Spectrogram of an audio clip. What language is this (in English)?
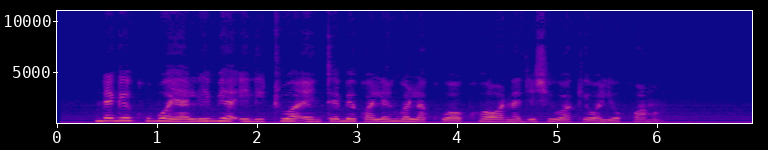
Swahili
